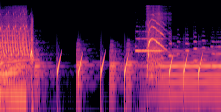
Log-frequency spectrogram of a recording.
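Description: Cartoon score ending in a quick rising sting, then a run of about seven short rising 'plop' sound effects, spaced unevenly, with a whistle-like glide up and back down about three seconds in.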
